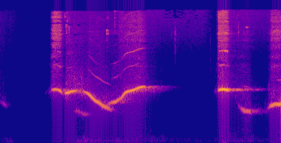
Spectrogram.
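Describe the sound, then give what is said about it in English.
Someone whistles a wavering, mournful little tune in two phrases, the pitch sliding down and back up, clear, with a short pause in between and no talking. “Yeah, it's just weird whistling.”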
